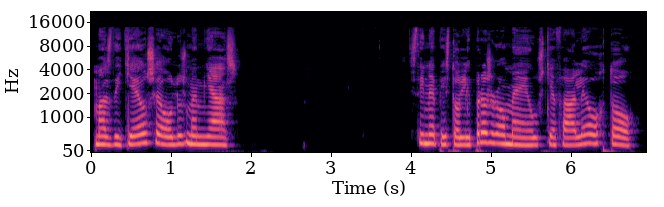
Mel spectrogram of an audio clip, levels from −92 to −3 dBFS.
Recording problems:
none

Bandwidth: 14 kHz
